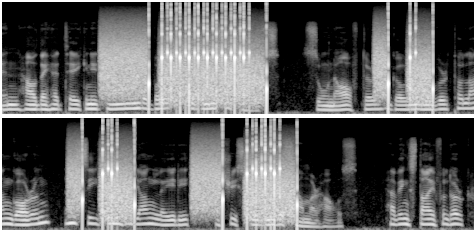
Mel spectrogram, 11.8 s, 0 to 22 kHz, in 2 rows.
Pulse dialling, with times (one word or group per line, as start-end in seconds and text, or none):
1.2-3.3 0
4.6-5.4 1
6.7-7.6 2
8.2-9.6 4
